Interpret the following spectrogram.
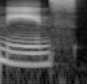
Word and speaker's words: mien: So this okay so this word means someone's oh sorry ignore my test. So it's pronounced like mean.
